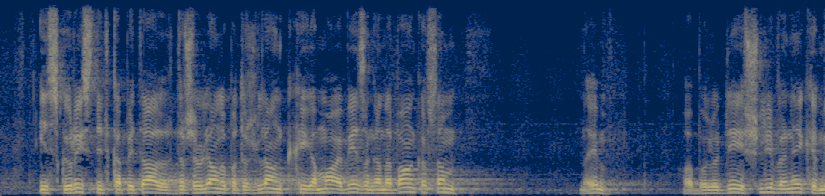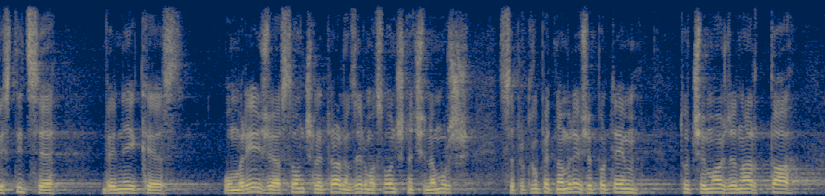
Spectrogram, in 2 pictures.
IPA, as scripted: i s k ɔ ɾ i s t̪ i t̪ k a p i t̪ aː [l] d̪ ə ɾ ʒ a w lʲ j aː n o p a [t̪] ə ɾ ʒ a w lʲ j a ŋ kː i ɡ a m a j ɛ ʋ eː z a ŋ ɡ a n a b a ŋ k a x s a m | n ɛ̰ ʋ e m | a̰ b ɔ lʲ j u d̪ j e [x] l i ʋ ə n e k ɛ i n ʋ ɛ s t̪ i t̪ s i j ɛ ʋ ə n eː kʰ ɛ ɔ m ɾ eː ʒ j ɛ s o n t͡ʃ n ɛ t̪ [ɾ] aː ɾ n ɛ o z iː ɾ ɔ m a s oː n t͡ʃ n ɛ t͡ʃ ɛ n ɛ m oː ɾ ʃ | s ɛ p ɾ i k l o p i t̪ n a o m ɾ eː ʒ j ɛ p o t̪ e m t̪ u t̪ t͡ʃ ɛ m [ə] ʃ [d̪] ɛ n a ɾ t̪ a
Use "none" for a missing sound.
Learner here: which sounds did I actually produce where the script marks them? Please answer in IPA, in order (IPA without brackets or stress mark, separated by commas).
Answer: l, d̪, ʃ, ɾ, a, d̪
